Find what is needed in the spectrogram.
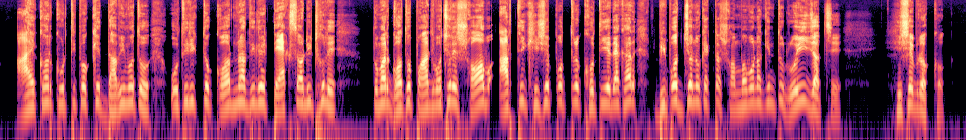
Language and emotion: Bengali, fearful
